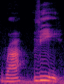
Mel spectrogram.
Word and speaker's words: Ravi: It's pronounced Ravi with a soft Ra and a strong V. In Sakritar, it means the sun. In America, people just call me Ravi with the stress on the first syllabus.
